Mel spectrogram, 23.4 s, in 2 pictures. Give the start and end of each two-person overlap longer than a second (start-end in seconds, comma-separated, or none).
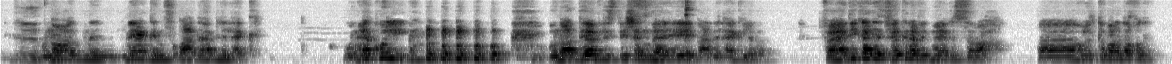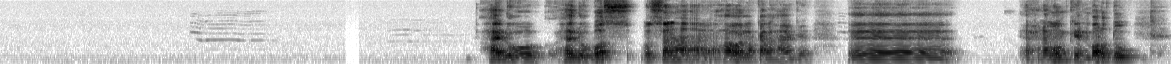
none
